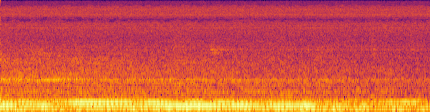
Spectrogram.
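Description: A low, steady hum over a faint rumble; the hum fades out near the end.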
